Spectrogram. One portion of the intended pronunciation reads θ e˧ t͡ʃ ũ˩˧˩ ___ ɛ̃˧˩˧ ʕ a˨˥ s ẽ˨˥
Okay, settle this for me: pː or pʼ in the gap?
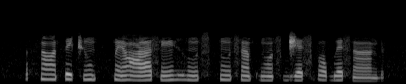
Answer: pː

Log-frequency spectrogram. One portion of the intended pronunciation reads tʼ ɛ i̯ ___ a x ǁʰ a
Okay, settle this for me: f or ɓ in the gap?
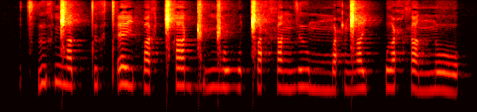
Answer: f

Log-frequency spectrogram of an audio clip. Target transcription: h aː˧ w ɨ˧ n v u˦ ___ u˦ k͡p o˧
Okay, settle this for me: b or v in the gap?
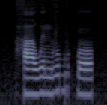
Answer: b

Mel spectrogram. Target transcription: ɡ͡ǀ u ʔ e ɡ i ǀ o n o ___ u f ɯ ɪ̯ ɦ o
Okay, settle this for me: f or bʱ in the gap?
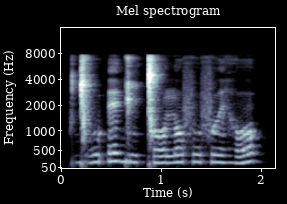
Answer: f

